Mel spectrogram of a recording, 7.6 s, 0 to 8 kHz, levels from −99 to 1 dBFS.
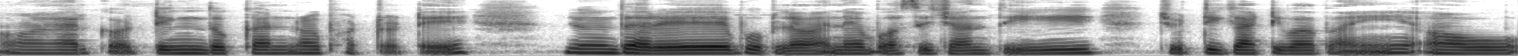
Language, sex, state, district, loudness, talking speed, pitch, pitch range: Odia, female, Odisha, Khordha, -17 LUFS, 110 wpm, 180 Hz, 170-200 Hz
